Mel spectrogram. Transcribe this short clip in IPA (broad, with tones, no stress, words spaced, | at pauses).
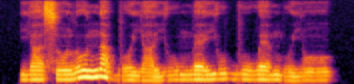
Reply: ja˧sɔ̃˧ lo˦na˦˨bo˨ ja˨ ju˧mɛ˧ju˦ bu˧wɛ˧mu˨ jɔ̃˧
